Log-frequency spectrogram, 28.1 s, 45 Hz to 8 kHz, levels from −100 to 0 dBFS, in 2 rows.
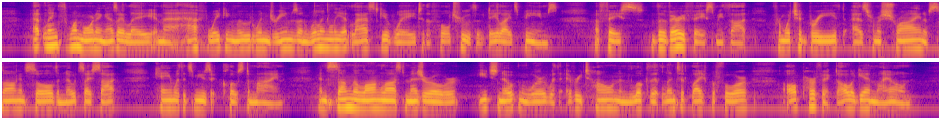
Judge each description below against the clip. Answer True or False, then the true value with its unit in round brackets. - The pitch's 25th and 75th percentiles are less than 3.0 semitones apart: True (2.4 semitones)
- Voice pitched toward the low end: True (115 Hz)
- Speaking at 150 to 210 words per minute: True (175 wpm)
